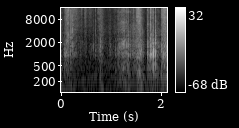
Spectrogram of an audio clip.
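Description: Scissors cutting through card: a click at the start, then a run of short snips in the second half.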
